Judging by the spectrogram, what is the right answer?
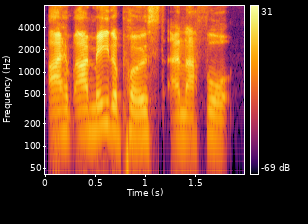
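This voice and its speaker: A man with a British accent in casual podcast chat, animated and quick to restart his sentences. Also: on the high side, no room sound, clean studio sound. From Nigerian heritage, raised in Britain. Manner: animated, fast restarts and repeats. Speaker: podcast co-host.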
